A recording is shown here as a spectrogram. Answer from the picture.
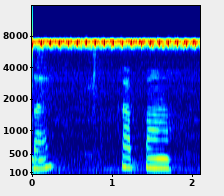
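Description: Crickets chirping in a steady, high, rapidly pulsing trill.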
